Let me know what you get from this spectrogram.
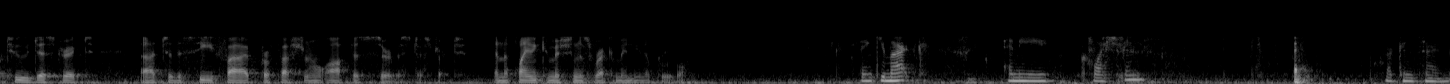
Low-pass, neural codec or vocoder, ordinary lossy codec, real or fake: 3.6 kHz; codec, 16 kHz, 8 kbps, FunCodec, trained on LibriTTS, 25 frames a second; Opus, 32 kbps; fake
